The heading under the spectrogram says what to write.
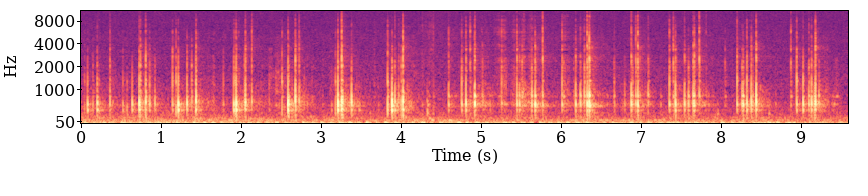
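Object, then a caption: Wooden cigar box. Long nails scratch the front panel of a hollow wooden cigarillo box standing upright. Short, raspy strokes repeat in quick bursts, each carrying a hollow midrange resonance around 550 Hz that dies away almost instantly.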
